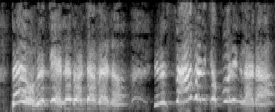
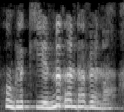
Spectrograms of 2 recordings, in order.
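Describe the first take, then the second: First: Anguished shout. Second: Said in the usual way. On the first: Acted. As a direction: scream it out in despair. Breaking down at him. (வேதனையுடன் கத்தல்)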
